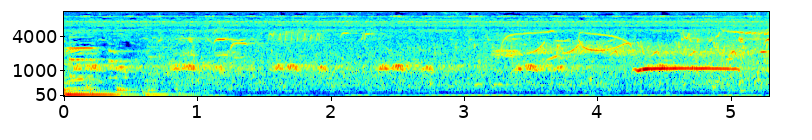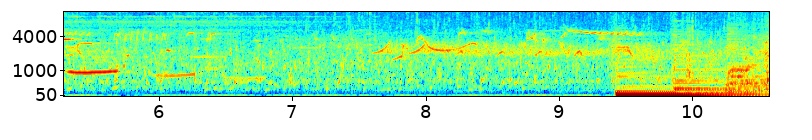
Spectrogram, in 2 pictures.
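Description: Shallow stream running over rocks, a steady hiss of water, with several birds calling over it in short chirps and a few clear whistled notes. Music fades out in the first second and cuts back in loudly near the end.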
